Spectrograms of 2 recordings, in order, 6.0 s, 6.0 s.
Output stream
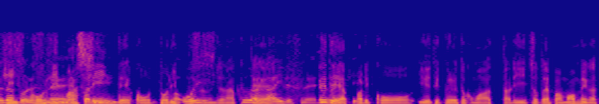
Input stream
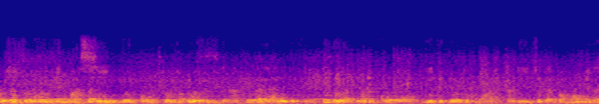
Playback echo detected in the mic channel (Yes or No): Yes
